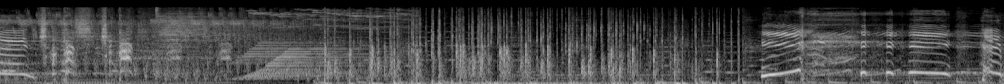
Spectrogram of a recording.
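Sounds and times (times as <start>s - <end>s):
people clapping quickly: 3.1s - 7.6s.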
